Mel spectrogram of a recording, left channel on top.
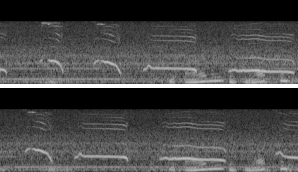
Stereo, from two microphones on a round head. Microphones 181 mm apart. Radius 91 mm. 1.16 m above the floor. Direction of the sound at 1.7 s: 15° left (ahead or behind).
